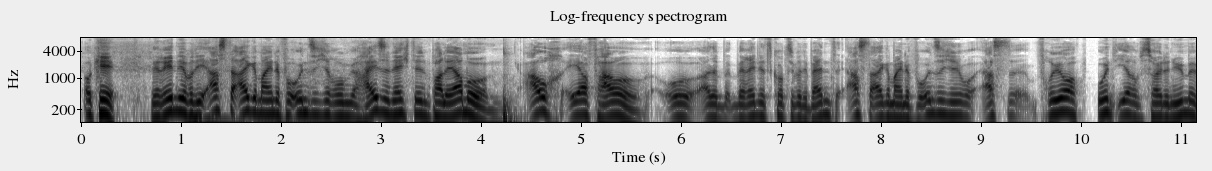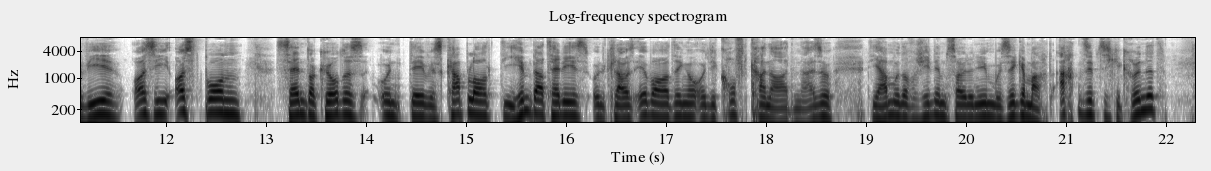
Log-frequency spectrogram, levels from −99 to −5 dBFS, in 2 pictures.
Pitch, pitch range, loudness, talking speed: 145 Hz, 130-155 Hz, -17 LUFS, 150 wpm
